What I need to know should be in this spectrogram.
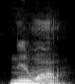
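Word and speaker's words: nirvana: एक वर्ड अच्छा करवाता हूँ, निर्वाण या निर्वाणा भी बोल सकते हैं इसको, है ना, अलग अलग प्रोनाउंसिएशन होती है, निर्वाण, है ना।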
